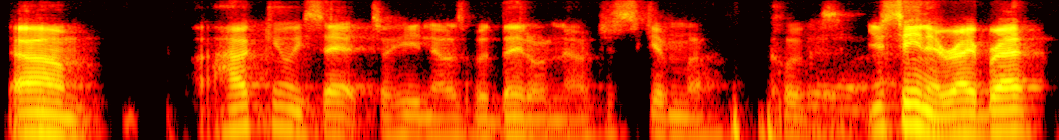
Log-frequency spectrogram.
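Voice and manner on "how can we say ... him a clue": softer, dropping into a secret aside; spoiler-hiding hush. Real, not acted. Podcaster hushing to hint a spoiler to a cohost, soft and sly.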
